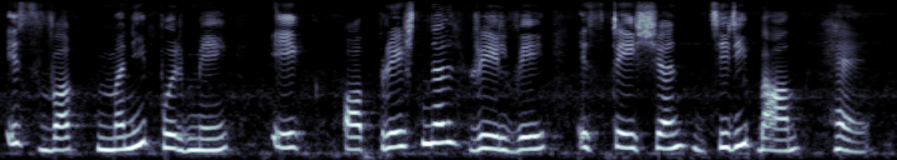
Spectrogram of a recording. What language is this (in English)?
Urdu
